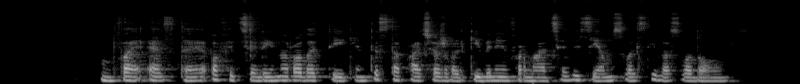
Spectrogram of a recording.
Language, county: Lithuanian, Vilnius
